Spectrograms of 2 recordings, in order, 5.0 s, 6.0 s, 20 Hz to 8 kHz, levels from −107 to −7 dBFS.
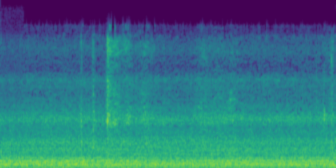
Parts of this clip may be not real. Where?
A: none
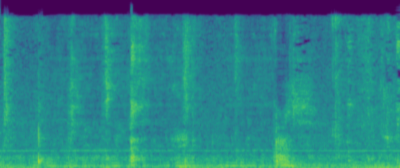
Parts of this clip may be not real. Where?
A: 0.7-3.0; 3.4-4.4

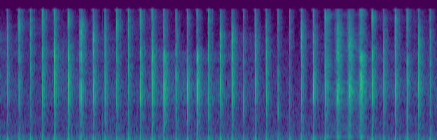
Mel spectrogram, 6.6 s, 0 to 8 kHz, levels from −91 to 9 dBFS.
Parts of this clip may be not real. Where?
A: 4.9-5.5

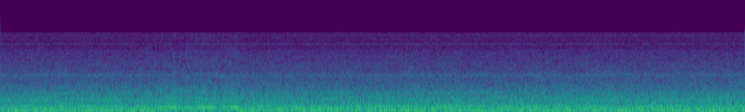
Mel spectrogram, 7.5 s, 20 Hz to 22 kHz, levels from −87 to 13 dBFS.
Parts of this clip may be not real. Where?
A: 1.6-2.4

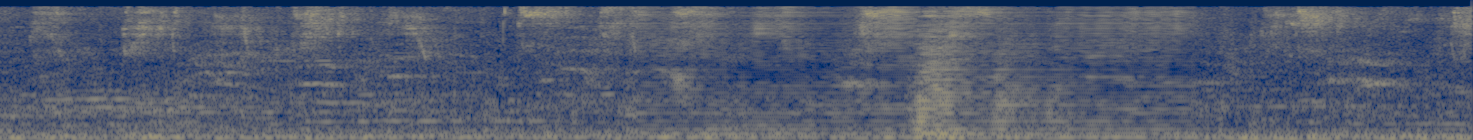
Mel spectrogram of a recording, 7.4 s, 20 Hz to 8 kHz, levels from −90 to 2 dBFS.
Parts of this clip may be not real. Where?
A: 3.2-6.0

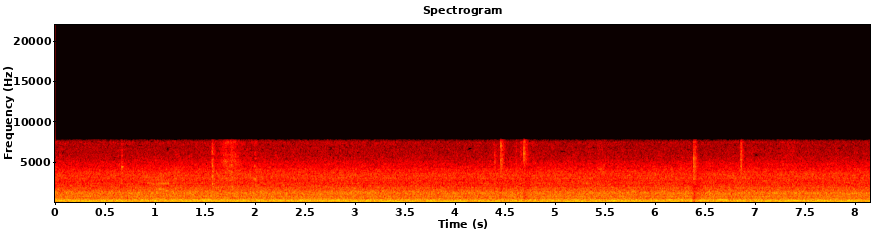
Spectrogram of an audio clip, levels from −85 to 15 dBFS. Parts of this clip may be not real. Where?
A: none

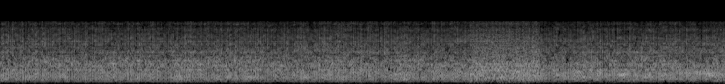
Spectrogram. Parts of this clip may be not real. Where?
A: 0.0-4.7; 5.4-7.3

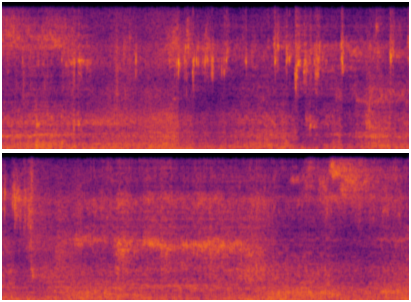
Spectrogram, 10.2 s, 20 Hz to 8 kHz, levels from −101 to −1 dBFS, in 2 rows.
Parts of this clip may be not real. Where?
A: 0.0-1.1; 2.8-5.1; 6.1-10.2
